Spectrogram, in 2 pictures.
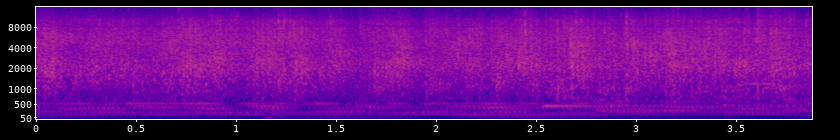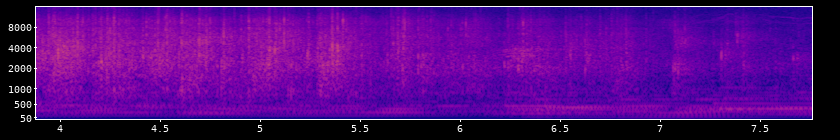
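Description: A church audience claps for the blood of Jesus Christ during a sermon, a dense, continuous burst that holds steady for several seconds, with sustained low musical tones humming underneath.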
